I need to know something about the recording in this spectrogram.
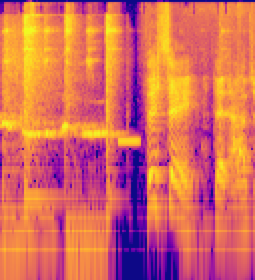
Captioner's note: beep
